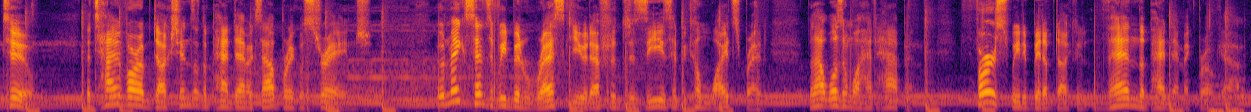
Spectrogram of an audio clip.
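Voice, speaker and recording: A man's voice: fairly high pitch, animated, moderate pace. A male streamer reading a visual novel aloud, with playful, wry asides. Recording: game music behind the voice. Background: clear game music.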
